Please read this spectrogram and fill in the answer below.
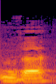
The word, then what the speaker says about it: Uwe: It's spelled U-W-E, but it's pronounced Uwe.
